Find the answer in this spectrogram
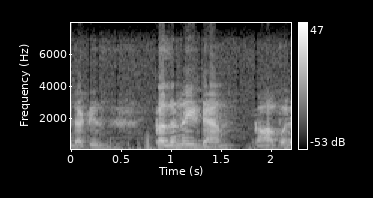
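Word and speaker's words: Kallanai: तो इस डैम का नाम है कलनई, जो भी साउथ इंडिया में प्रोनाउंस करते हैं, दैट इज कलनई डैम।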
